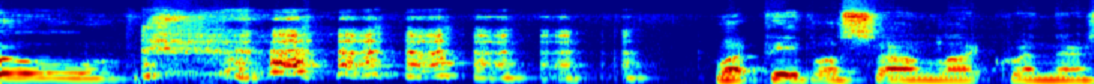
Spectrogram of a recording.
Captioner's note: laughing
